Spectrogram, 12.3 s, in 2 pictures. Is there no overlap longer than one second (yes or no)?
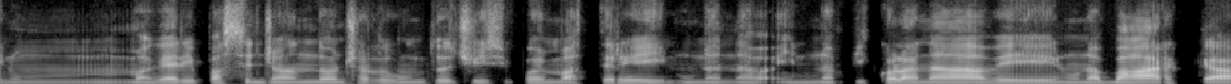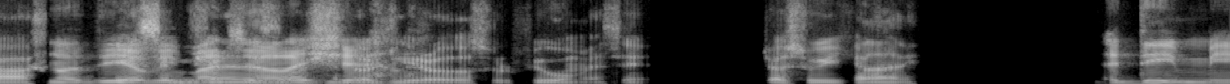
no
